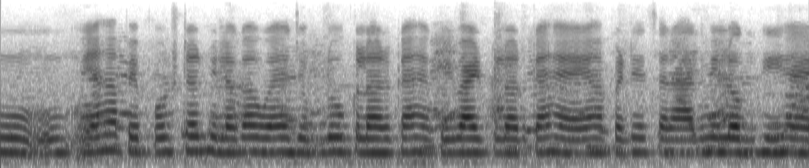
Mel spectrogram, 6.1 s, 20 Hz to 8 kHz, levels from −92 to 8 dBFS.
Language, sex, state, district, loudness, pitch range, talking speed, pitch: Hindi, female, Chhattisgarh, Sarguja, -16 LUFS, 210-220 Hz, 235 wpm, 215 Hz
